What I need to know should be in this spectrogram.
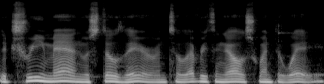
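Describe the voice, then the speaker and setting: A man speaks in a normal speaking voice, pitched in the medium range, his intonation fairly even. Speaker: storyteller. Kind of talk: horror story narration.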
